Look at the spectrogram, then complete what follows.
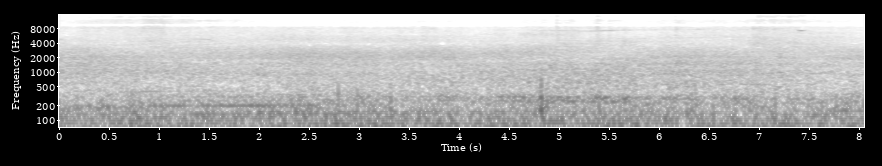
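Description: Road traffic: cars and minivans driving past, a steady rumble of engines and tyres.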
